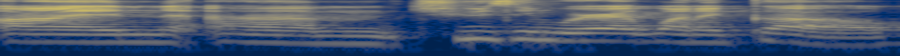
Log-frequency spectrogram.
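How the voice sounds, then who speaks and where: The woman's intonation is lively throughout. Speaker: school counselor; presenter. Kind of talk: online presentation. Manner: fast. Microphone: video call.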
